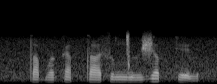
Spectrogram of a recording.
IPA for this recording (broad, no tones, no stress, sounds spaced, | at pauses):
tˤ e b ʌ k a θ tˤ i s u ŋ͡ǀ ɯ ʒ ʌ θ k e l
